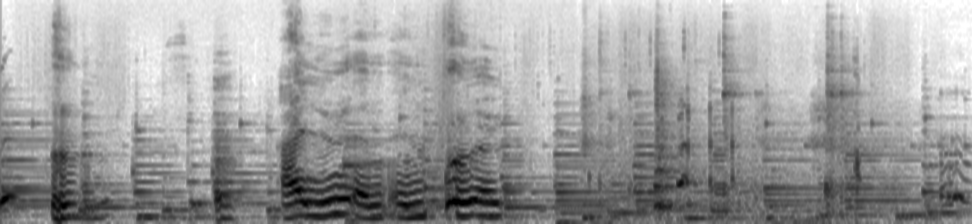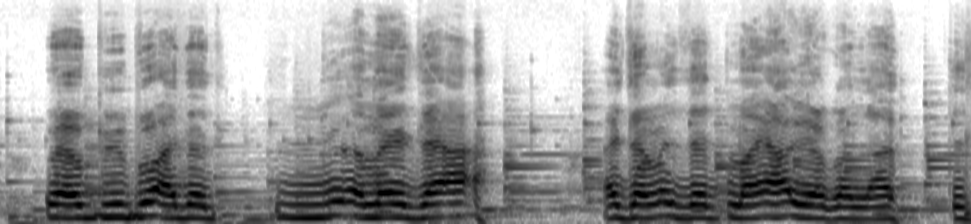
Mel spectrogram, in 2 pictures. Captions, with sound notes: (laughing) (laughing) Some people are just amazed at my outlook on life,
